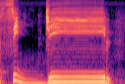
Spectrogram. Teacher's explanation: सीन पतली आवाज़ से निकलेगी, छोटी सीन है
